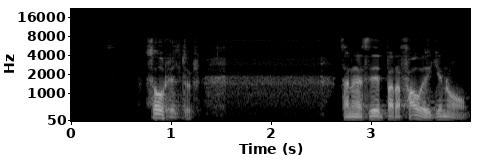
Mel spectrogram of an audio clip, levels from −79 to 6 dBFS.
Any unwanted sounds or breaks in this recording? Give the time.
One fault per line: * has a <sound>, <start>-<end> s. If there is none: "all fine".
all fine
